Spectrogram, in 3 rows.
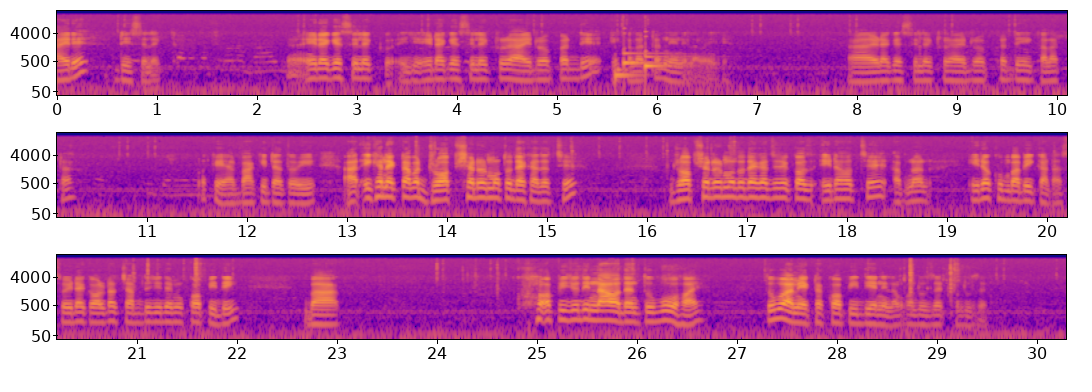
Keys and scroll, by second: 14.0 ctrl+space, 15.8 ctrl+space, 21.1 alt+space, 24.0 ctrl+space, 28.6 ctrl+z, 29.0 ctrl+z.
